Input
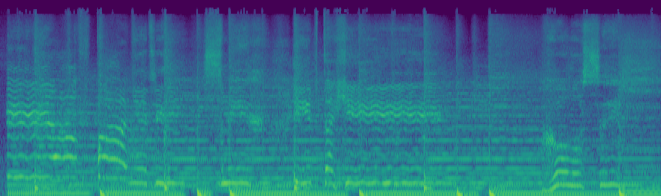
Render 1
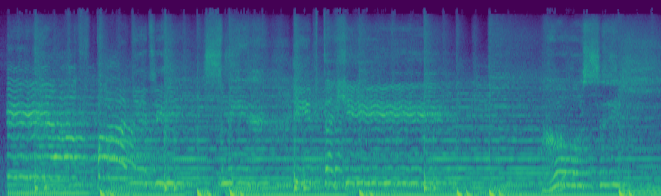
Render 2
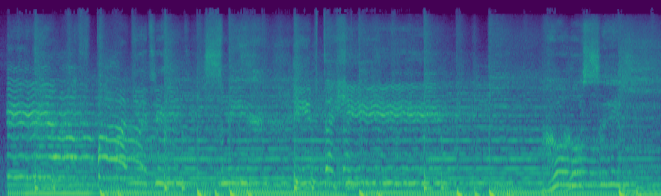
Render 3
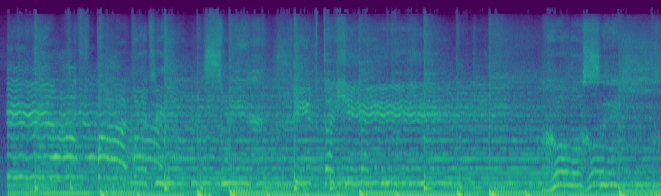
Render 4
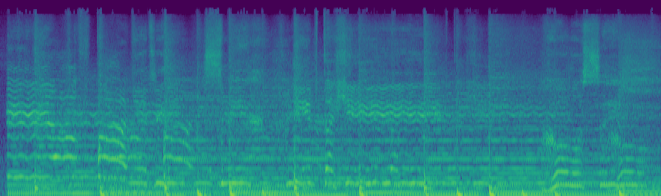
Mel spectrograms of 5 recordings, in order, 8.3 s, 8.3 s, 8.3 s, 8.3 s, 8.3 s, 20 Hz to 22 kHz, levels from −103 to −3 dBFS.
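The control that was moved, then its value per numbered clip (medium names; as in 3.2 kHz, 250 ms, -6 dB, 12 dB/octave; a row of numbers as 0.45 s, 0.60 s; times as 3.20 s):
echo whose repeats swap between lows and highs, time: 117 ms, 217 ms, 445 ms, 813 ms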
